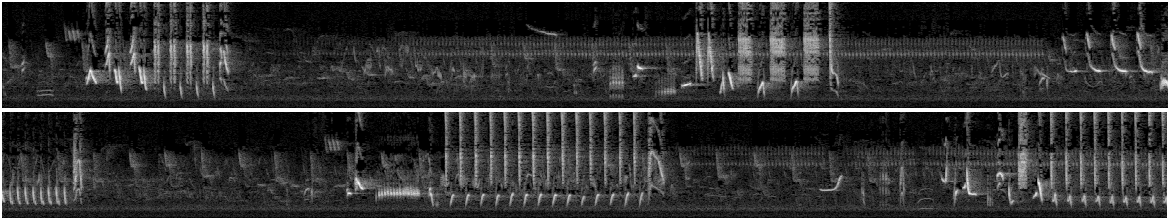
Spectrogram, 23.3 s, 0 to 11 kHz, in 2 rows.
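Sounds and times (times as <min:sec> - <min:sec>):
common nightingale Luscinia megarhynchos singing: 0:00.0 - 0:23.2.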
